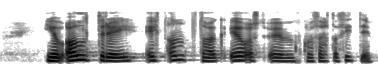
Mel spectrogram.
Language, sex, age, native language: Icelandic, male, 11, Icelandic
